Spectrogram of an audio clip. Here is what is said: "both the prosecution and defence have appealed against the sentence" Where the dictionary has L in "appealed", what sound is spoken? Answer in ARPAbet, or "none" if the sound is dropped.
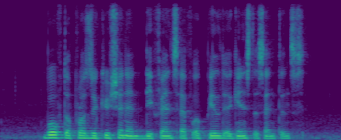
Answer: L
